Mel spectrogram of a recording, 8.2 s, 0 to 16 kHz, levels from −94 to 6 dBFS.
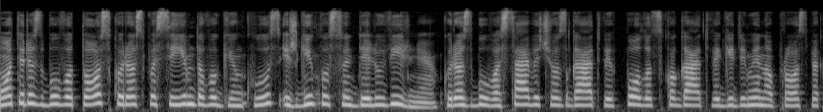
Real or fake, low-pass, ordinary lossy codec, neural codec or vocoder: real; 10.8 kHz; Opus, 64 kbps; none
